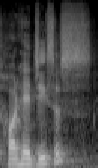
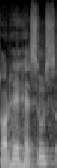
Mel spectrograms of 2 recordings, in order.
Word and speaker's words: Jorge Jesus: and their coach is Jorge Jesus or Jorge hesus I I think that's how he's pronounced uh alhilal is a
